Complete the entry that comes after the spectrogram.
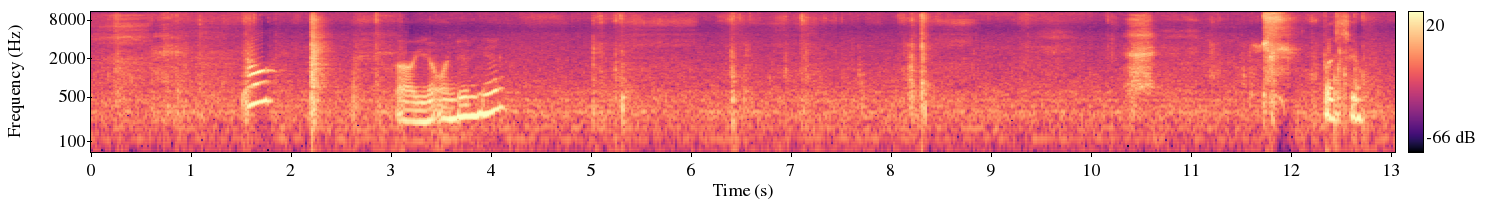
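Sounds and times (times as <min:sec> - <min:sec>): loud sneeze: 0:11.6 - 0:12.2.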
